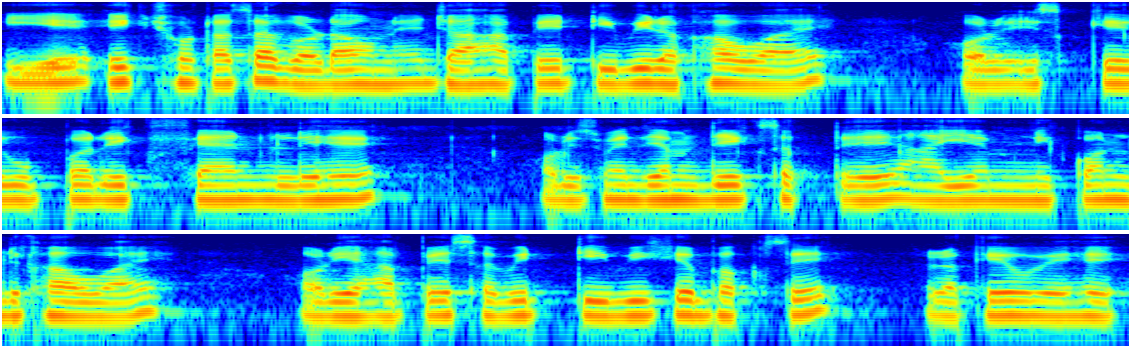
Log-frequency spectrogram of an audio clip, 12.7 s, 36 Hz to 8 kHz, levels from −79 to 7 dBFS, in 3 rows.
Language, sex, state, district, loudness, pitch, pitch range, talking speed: Hindi, male, Maharashtra, Washim, -18 LUFS, 155 Hz, 150-160 Hz, 205 wpm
